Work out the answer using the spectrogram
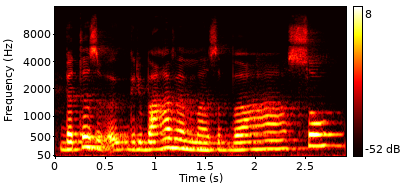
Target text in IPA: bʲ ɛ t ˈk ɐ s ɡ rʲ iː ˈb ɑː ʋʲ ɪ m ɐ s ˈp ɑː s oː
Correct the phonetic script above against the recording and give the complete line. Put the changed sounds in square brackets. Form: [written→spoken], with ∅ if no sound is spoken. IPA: bʲ ɛ t [ˈk→ˈt] ɐ s ɡ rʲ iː ˈb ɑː ʋʲ ɪ m ɐ s [ˈp→ˈb] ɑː s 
